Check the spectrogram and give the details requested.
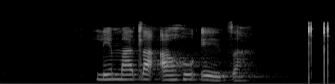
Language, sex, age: Southern Sotho, female, 23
